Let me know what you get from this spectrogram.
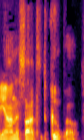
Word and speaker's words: Giannis Antetokounmpo: and the Bucks don't have their high-paid superstar Giannis Antetokounmpo. – Ooh, good job saying that name.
